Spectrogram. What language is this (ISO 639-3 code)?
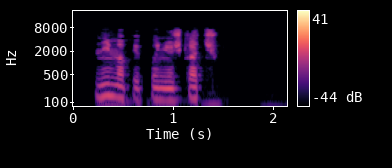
qup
